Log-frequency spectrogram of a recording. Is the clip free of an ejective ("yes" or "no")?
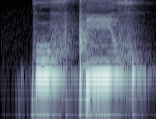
no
